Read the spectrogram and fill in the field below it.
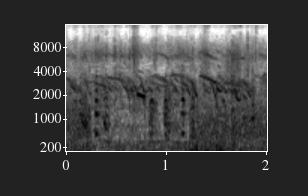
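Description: Hens on a poultry farm cluck and chirp softly in a quiet, distant chorus, with short overlapping calls throughout.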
